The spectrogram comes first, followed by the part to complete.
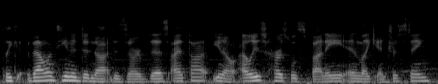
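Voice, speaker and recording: A man's voice: on the high side, quick pace, background noise. A man hosting a podcast in casual chat, snarky and teasing toward his guest. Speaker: podcast host.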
